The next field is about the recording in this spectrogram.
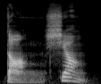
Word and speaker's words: Dangxiang: Rather, the Xi Xia was a kingdom ruled by an ethnic group called the Tanguts, or pronounced in Chinese as Dangxiang, spelt D-A-N-G-X-I-A-N-G.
